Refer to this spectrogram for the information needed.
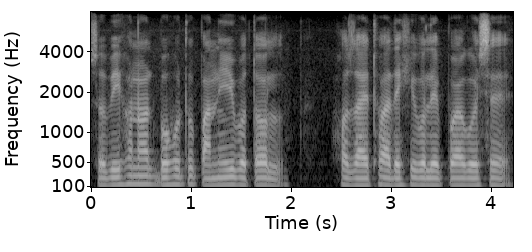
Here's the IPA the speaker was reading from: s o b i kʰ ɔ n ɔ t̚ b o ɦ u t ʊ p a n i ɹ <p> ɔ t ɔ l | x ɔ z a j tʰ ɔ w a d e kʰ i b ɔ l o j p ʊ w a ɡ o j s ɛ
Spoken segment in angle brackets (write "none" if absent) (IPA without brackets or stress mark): b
